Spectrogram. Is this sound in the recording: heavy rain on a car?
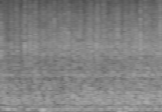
yes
